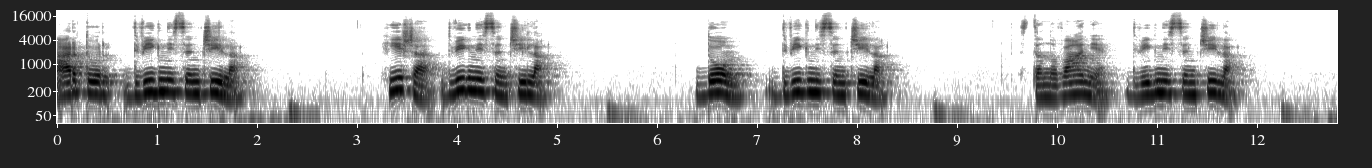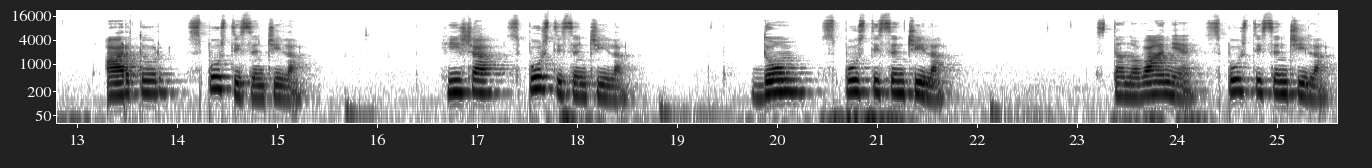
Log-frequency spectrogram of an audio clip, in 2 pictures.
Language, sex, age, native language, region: Slovenian, female, 50-59, Slovenian, Central Slovenia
